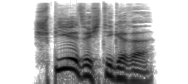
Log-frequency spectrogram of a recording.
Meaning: inflection of spielsüchtig: 1. strong/mixed nominative/accusative feminine singular comparative degree 2. strong nominative/accusative plural comparative degree
- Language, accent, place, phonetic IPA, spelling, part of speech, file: German, Germany, Berlin, [ˈʃpiːlˌzʏçtɪɡəʁə], spielsüchtigere, adjective, De-spielsüchtigere.ogg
